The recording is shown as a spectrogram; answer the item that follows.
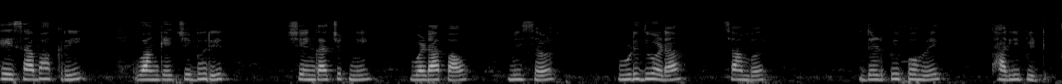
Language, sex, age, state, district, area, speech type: Marathi, female, 18-30, Maharashtra, Osmanabad, rural, spontaneous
